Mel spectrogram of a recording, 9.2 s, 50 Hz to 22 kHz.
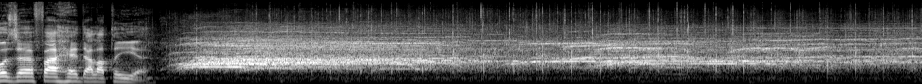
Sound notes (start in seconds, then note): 1.7 audience cheering; 1.7 audience clapping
